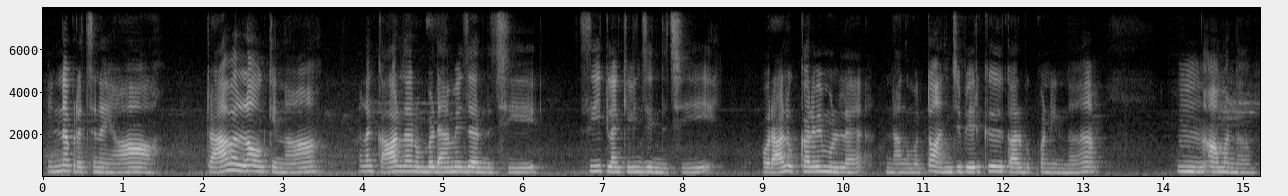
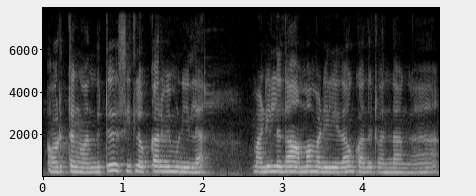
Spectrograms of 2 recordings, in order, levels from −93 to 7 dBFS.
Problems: none marked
